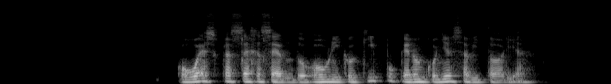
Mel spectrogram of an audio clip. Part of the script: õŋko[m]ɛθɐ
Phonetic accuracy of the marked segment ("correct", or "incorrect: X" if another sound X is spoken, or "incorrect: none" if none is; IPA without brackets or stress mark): incorrect: ɲ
